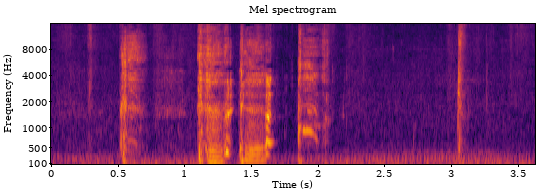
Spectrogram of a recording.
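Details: Adult with a cold, still recovering, gives a short run of four or five harsh coughs outdoors at a train station, faint background rumble; excuses himself afterwards.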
